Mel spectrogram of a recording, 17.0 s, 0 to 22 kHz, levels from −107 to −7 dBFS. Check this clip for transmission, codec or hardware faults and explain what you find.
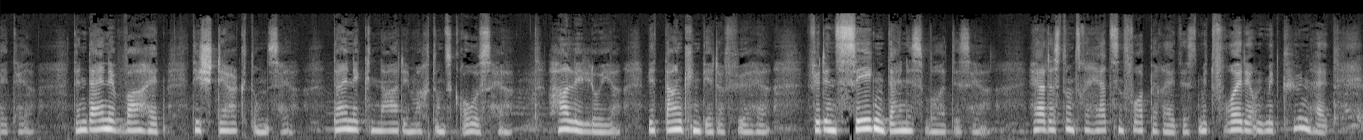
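One fault turns up, a brief stretch of channel delay (comb filtering).

Channel delay (comb filtering), 11.41 to 12.47 s: one channel runs late by about a single sample, roughly 0.02 ms, and the two are summed to mono. Because the offset is so tiny, the first cancellation lands around 20 kHz, right at the top of the audible band. What you hear is a slight dulling, with the highest air and sheen thinned out by a fixed notch, rather than an obvious hollow or phasey colour.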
